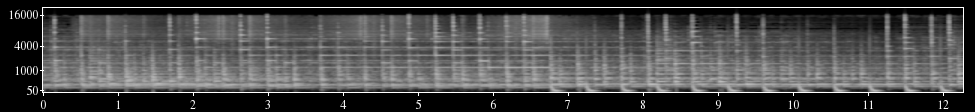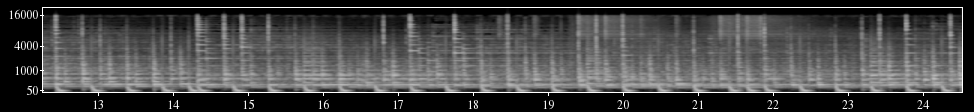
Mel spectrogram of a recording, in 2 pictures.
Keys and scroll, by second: 0.7 ctrl+=, 1.1 space, 6.4 ctrl+-, 6.7 space, 7.3 space, 11.4 ctrl+z, 19.4 ctrl+z, 21.5 space, 23.3 space.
